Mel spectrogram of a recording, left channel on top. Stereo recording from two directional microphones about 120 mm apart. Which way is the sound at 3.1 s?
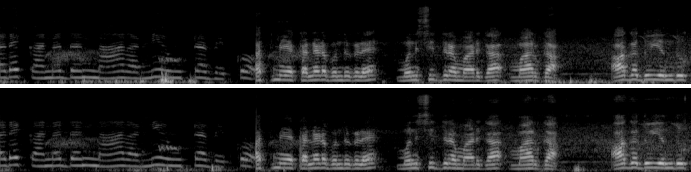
65° left (ahead or behind).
